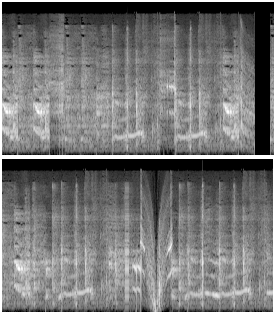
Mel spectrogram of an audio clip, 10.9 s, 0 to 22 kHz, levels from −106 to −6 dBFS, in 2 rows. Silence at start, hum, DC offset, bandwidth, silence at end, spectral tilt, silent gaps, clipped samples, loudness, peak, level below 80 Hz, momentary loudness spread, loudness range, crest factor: 0 s; none; under 0.1%; 16.5 kHz; 0 s; -1.5 dB/octave; 5.05-5.36 s; under 0.1%; -19 LUFS; 0 dBFS; -54 dBFS; 15 LU; 3 LU; 20 dB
